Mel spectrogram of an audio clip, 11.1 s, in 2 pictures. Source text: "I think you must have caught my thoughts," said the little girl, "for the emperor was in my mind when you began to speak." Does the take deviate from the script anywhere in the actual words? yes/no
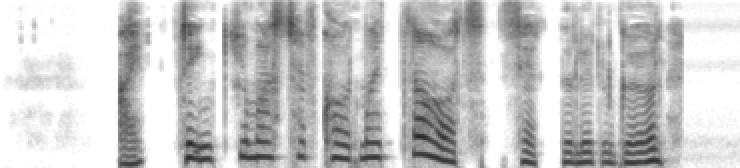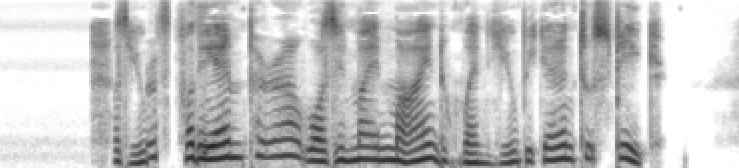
yes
